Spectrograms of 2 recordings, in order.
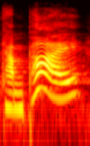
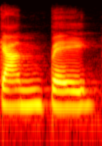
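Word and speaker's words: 乾杯: in taiwan or china you should pronounce it gambei which both means cheers in english so let's repeat it together again gambe is a chinese version kampai is japanese and which means cheers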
